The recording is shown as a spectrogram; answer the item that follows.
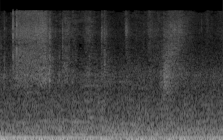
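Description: A steady low hum with two short rustling swishes, one just after the start and one near the end.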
